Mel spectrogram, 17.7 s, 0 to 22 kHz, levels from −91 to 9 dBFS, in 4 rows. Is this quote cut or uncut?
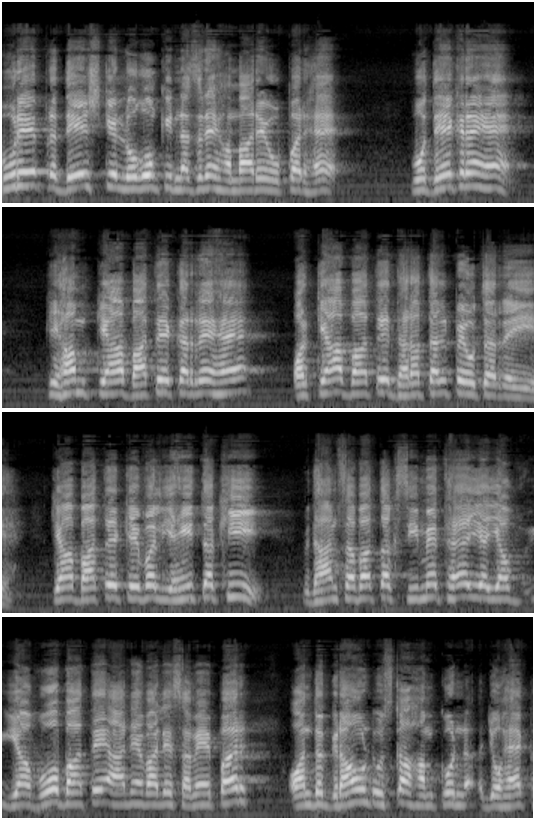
uncut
